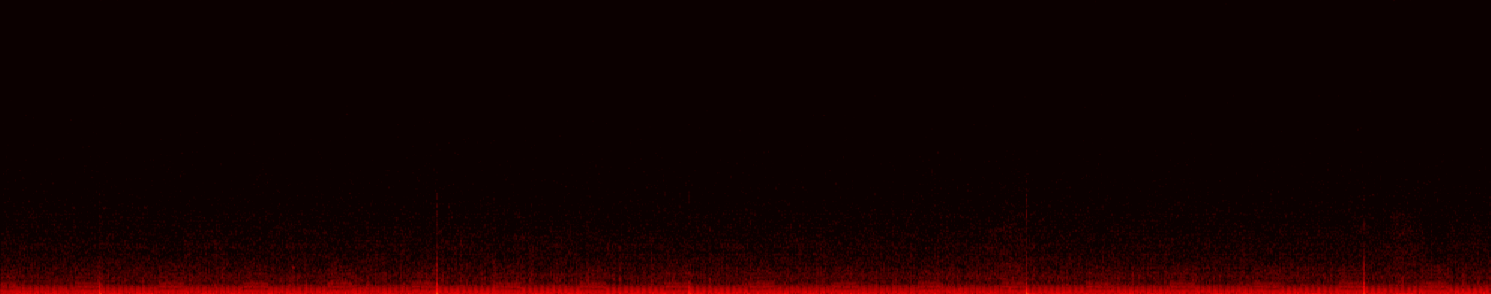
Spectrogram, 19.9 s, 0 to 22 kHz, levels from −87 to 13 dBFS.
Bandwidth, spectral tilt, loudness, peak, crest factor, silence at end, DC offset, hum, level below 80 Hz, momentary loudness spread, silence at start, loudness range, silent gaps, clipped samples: over 20 kHz; -6 dB/octave; -58 LUFS; -34 dBFS; 22 dB; 0 s; under 0.1%; none; -62 dBFS; 2 LU; 0 s; 1 LU; none; under 0.1%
